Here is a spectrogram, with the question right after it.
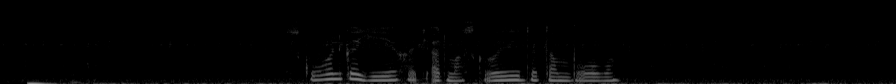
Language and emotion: Russian, sad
